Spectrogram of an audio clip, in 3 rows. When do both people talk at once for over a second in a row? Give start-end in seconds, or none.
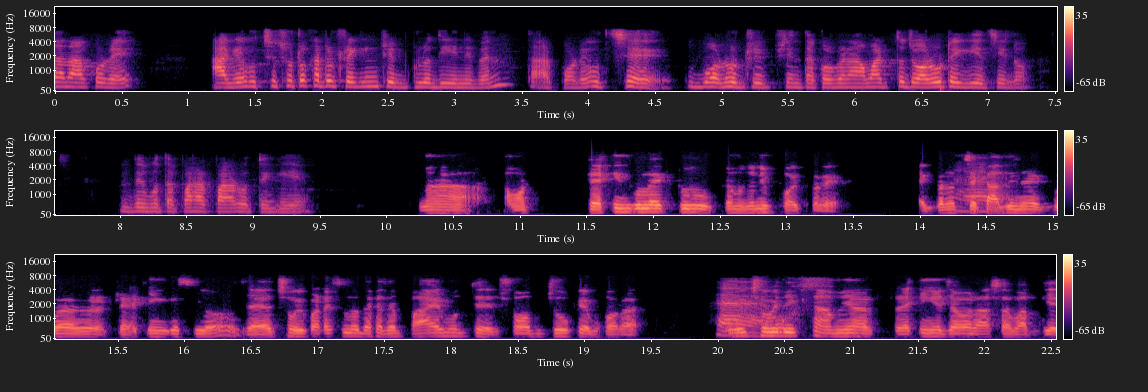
none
